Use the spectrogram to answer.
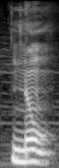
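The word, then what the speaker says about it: know: For example, नो। अब नो में ही देख लो गाइस, इसमें एन से पहले के है तो के साइलेंट है हमारा और इसकी हिंदी होगी जानना।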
